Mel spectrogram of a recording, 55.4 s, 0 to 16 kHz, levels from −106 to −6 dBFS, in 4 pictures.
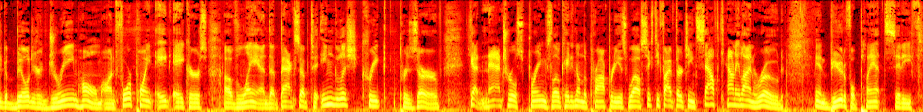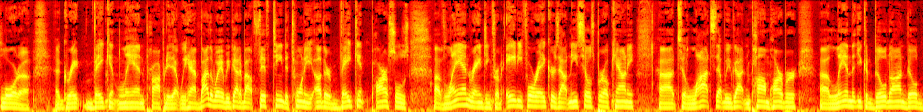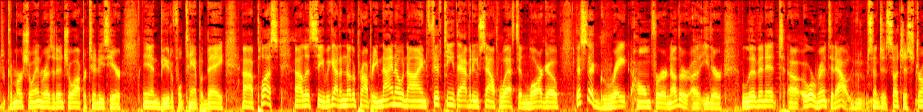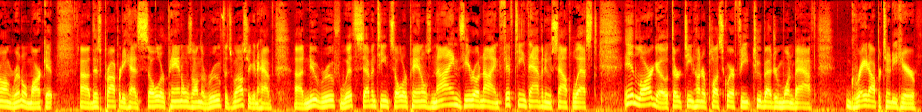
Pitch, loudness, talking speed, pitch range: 125 Hz, -24 LUFS, 190 wpm, 110-135 Hz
